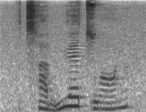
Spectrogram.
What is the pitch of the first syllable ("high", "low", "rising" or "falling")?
low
